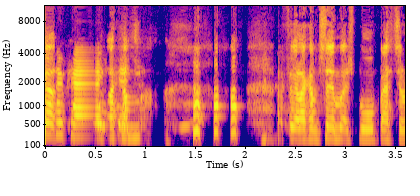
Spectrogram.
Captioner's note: laughs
